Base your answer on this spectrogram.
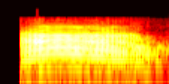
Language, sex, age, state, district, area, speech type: Odia, male, 60+, Odisha, Nayagarh, rural, conversation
